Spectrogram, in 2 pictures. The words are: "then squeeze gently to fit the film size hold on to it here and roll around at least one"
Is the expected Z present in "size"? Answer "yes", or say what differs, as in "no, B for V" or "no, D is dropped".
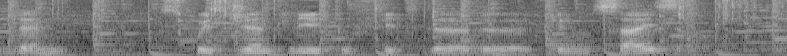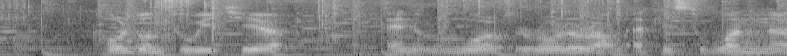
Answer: yes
